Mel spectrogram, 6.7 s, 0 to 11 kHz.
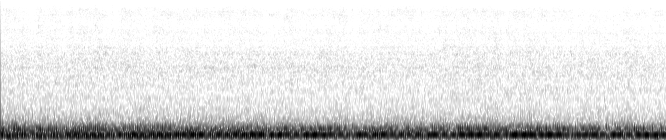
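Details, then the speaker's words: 1985 Kawasaki GPz900 Ninja after a revival, slightly warm with the fuel tank refitted: a deep, smooth, even rumble with no ticking, knocking or misses. It sounds good, though coolant drips appeared afterward. "But anyway, so yeah, you guys heard it. Sounds good."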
